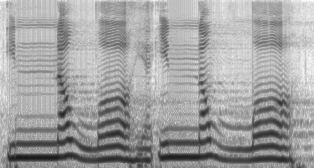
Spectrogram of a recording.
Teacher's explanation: Kemudian ada alif lam namanya alif lam syamsiyah karena ada alif lam bertemu huruf syamsiyah yaitu lam. Maka alif lam ini nggak usah dibaca ya, diidghamkan. Dari nun langsung masuk ke lah. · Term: idgham syamsi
